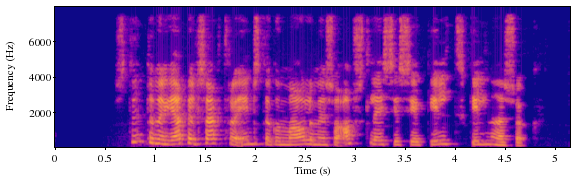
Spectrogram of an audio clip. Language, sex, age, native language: Icelandic, female, 50-59, Icelandic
